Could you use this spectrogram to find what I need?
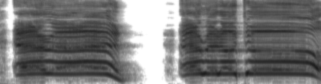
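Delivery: very high, drawn-out shout. Acting out banging on a door like Wayne's World, shouting like Wayne's World. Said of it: "Bang on the doors like Wayne's World?".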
